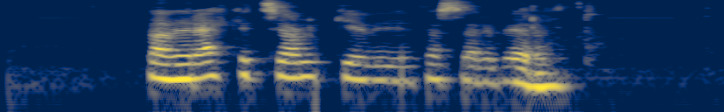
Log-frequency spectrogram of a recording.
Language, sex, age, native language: Icelandic, female, 50-59, Icelandic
